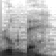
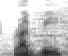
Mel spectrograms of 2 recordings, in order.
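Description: First: It is said in a northern English accent. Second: It is said in an Australian accent. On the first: "by English northerners" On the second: "if you're Australian"

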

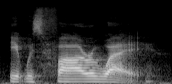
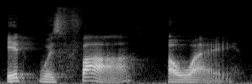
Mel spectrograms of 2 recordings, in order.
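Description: First: The words run together with a linking R. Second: Each word is said separately, without a linking R. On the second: "first unlinked or unconnected"

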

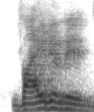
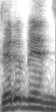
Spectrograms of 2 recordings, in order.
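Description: First: It is said in an American way. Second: It is said in a non-American way.

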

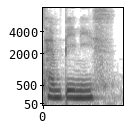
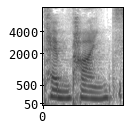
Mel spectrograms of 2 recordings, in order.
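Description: First: The ending does not sound like the word pines. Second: The ending sounds like the English word pines. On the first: This is the real local name, which comes from Malay. The speaker calls it right. "but it's Tampines" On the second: This is how an English reader would guess it. The speaker calls it wrong. "the any English-speaking person would read it as Tampines"

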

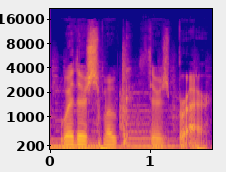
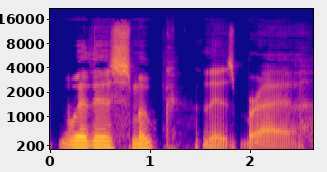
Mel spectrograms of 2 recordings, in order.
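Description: First: It is said in a lame, flat way. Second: It is said in a cooler, dramatic way.

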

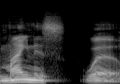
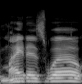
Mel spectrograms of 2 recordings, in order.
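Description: First: The first words blend into 'minus well'. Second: Each word is said clearly, as 'might as well'. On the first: The speaker calls it wrong. "or do you say minus well? Never say minus" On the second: The speaker calls it right. "Do you say might as well"

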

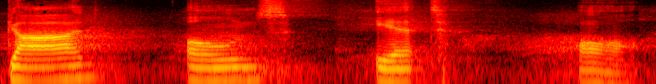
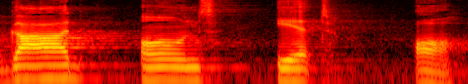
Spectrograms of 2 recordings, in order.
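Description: First: It is spoken slowly and deliberately. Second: It is spoken at a normal pace.

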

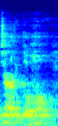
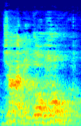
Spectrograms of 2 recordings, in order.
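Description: First: It is said quietly, in a small voice. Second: It is said louder than a small voice.

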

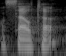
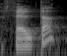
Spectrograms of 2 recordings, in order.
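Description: First: It is said with an English accent. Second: It is said with a Spanish accent.

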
